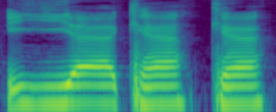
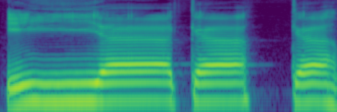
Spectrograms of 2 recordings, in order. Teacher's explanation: Kalau kaf yang berharakat maka hamasnya lebih ringan. Kaf yang sukun hamasnya lebih kelihatan, lebih terdengar.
